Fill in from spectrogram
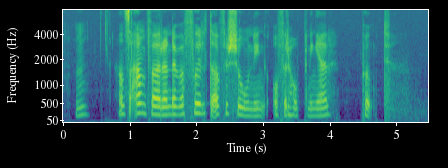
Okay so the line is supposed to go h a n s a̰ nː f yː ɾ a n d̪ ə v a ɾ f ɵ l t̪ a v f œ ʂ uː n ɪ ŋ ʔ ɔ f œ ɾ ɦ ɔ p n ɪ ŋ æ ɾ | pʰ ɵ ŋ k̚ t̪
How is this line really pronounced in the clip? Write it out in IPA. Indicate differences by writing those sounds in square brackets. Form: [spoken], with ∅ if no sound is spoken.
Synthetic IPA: h a n s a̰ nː f [œː] ɾ a n d̪ ə v a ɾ f ɵ l t̪ a v f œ ʂ uː n ɪ ŋ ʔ ɔ f œ ɾ ɦ ɔ p n ɪ ŋ [a] ɾ | pʰ ɵ ŋ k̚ t̪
